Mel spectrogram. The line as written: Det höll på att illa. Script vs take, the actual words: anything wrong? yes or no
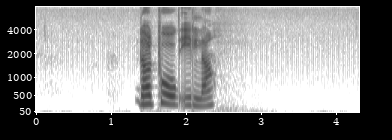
no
